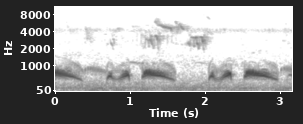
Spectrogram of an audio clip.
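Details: Ground decoy session for spotted dove, 24/01/65 Thai calendar, luring a target bird with a fine voice; loud, close hollow cooing, a stuttered two-part note followed by a long falling coo, repeated twice, distant twittering behind.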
